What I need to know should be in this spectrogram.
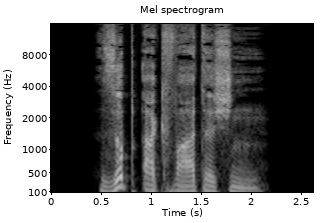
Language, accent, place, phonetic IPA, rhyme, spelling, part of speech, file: German, Germany, Berlin, [zʊpʔaˈkvaːtɪʃn̩], -aːtɪʃn̩, subaquatischen, adjective, De-subaquatischen.ogg
- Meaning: inflection of subaquatisch: 1. strong genitive masculine/neuter singular 2. weak/mixed genitive/dative all-gender singular 3. strong/weak/mixed accusative masculine singular 4. strong dative plural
